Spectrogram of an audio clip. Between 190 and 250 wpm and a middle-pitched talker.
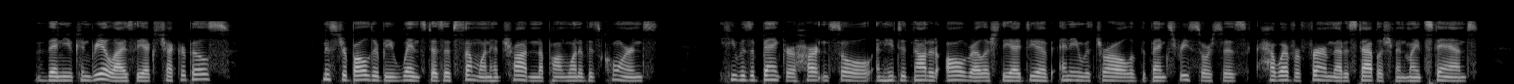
Yes: average, 200 wpm; medium, 180 Hz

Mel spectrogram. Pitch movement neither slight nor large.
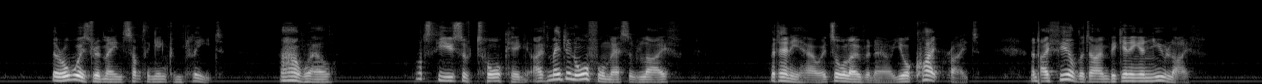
No: wide, 6.1 semitones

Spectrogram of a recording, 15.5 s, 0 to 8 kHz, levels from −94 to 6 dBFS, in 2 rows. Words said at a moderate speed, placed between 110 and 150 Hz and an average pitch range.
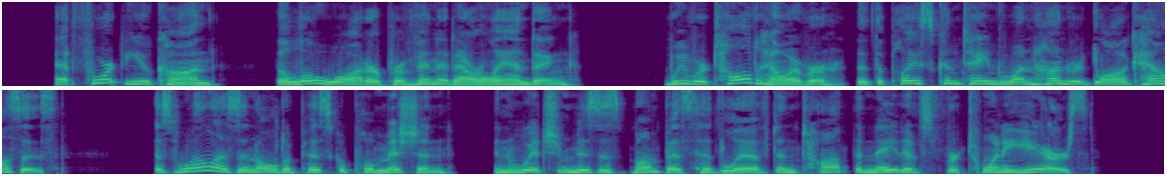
No: average, 160 wpm; high, 210 Hz; average, 4.0 semitones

